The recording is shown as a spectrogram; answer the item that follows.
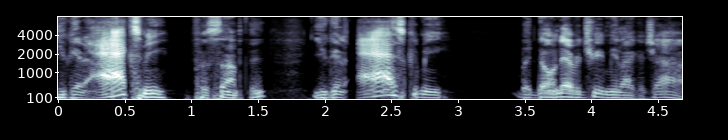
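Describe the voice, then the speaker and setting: With vocal fry and a fairly low pitch, a man talks at a moderate pace using lively intonation and long, frequent pauses. The sound is dry and close with no echo. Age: 50s. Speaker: sports superfan. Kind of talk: casual chat.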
